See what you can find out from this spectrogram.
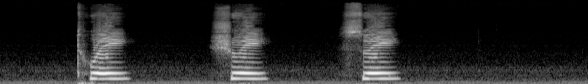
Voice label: dui tui shui, pinyin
